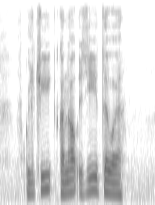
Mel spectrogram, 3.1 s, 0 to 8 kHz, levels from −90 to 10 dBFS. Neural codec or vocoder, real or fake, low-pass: codec, 16 kHz, 8 kbps, FunCodec, trained on LibriTTS, 25 frames a second; fake; 7.2 kHz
